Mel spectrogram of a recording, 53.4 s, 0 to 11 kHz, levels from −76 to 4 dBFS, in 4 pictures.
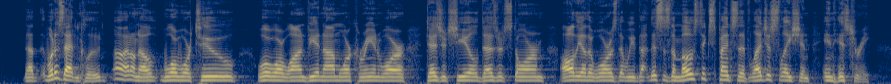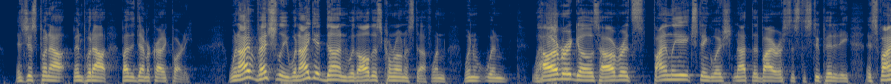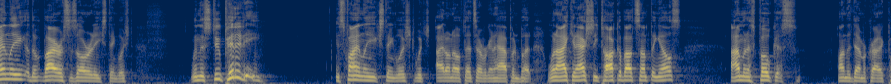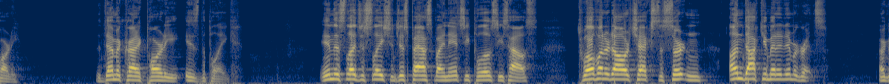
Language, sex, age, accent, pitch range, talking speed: English, male, 40-59, American, 135-160 Hz, 155 wpm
